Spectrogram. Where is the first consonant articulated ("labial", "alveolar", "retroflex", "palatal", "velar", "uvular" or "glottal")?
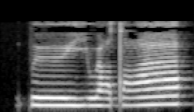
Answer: labial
